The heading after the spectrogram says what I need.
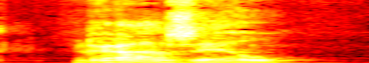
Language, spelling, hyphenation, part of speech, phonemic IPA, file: Dutch, razeil, ra‧zeil, noun, /ˈraː.zɛi̯l/, Nl-razeil.ogg
- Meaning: a rectangular sail that is rigged to a spar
